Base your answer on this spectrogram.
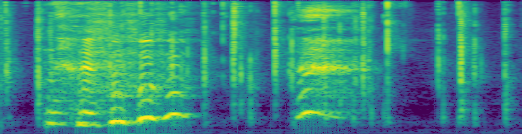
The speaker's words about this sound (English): Who's frantically typing? It was me, sorry. Writing that AU.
